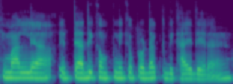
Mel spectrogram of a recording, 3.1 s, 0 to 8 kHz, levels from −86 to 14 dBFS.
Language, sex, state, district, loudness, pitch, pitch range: Hindi, male, Bihar, Saran, -19 LUFS, 155 Hz, 140-155 Hz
